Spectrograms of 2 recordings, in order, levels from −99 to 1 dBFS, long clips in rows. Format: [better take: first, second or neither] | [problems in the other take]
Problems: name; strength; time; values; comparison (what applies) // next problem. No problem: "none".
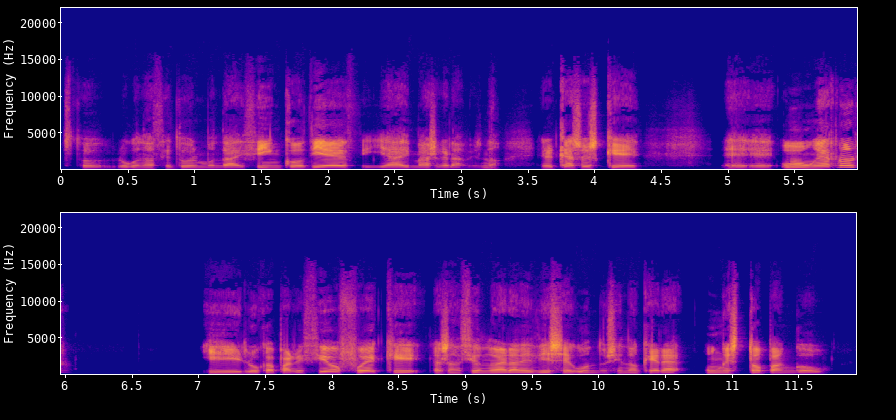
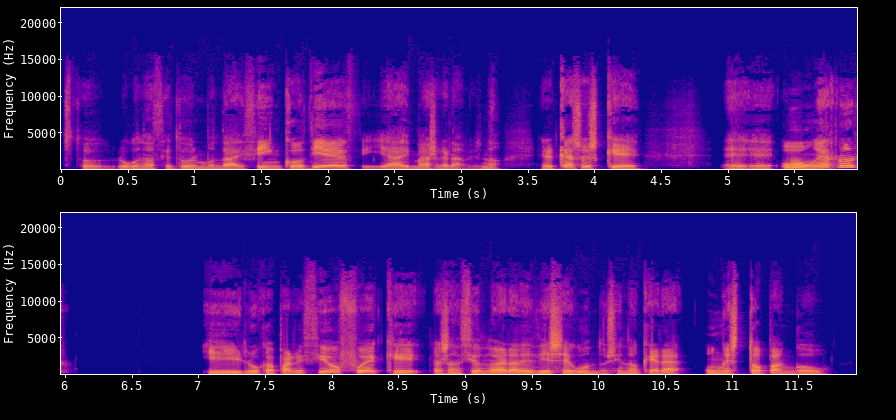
second | thin; somewhat; fading below 500 Hz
